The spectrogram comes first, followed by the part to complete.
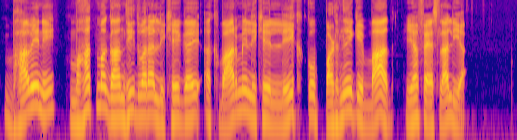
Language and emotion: Hindi, neutral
